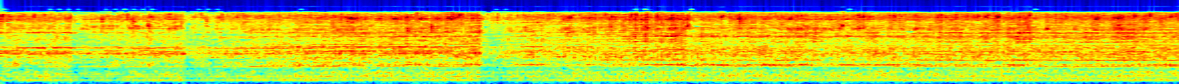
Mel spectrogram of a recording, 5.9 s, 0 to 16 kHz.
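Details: Volvo 850 just after cold start: steady loud whirring grind with a constant tone over idle, louder in colder ambient temperatures; cause was a failing water pump, later replaced.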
